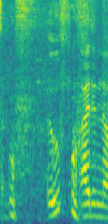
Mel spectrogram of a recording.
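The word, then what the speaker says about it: Ouphe: It's pronounced oof, like you got kicked. oof. Oof. Not hoof. That's the sound you make when a horse kicks you.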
